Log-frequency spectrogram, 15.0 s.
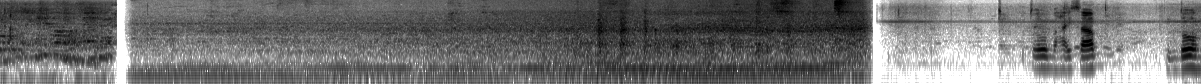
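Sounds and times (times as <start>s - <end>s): diesel train engine hum: 1.6s - 11.0s.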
